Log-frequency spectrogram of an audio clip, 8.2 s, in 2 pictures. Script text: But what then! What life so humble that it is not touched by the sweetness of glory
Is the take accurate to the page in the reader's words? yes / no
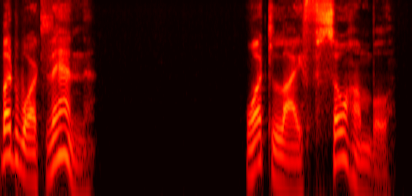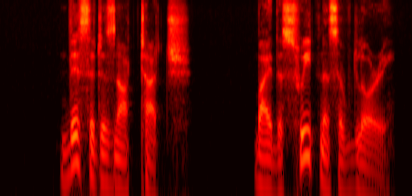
no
